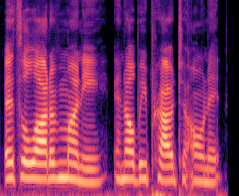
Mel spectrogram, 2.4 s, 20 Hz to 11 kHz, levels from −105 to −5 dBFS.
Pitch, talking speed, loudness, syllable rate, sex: 210 Hz, 300 wpm, -18 LUFS, 6.0 syllables/s, female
